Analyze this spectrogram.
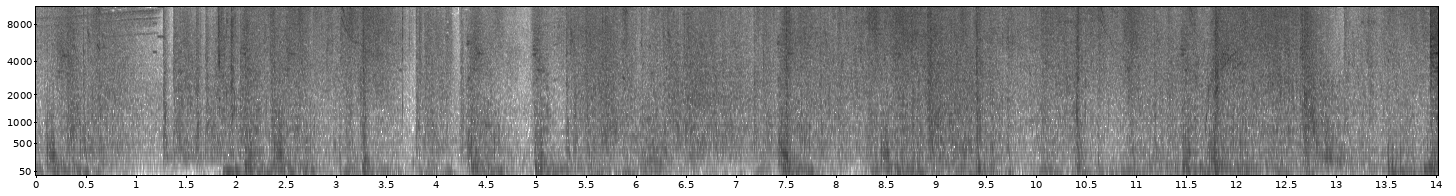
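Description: Electric bolts crackle and zap in bursts.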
